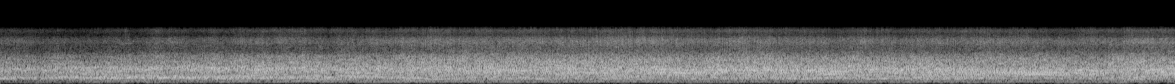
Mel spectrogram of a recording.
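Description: A pack of non-winged dirt-track sprint cars racing past, their V8 engines running together in a loud, steady, unbroken din.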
